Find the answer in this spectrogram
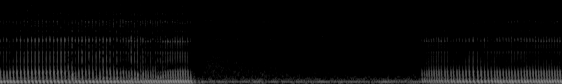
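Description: An English Bulldog puppy snores in deep, rumbling, rattling breaths, with a quiet pause between them.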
